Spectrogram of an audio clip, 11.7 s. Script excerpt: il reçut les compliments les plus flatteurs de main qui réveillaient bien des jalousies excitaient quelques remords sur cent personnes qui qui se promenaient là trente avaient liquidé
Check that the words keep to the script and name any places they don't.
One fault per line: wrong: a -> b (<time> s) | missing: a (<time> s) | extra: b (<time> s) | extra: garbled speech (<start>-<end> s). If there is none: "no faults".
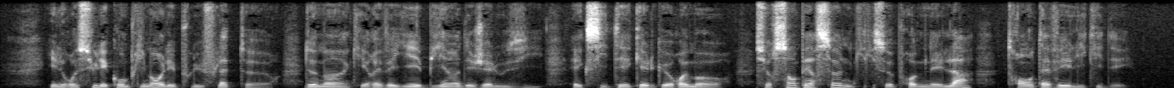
no faults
